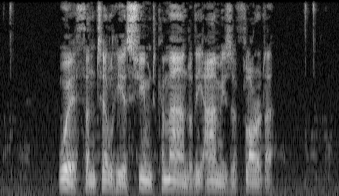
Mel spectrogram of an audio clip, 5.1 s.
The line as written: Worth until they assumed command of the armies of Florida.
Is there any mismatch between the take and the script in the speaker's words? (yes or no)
yes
